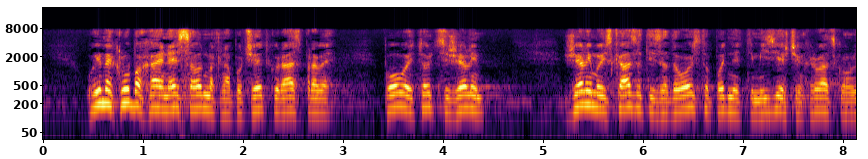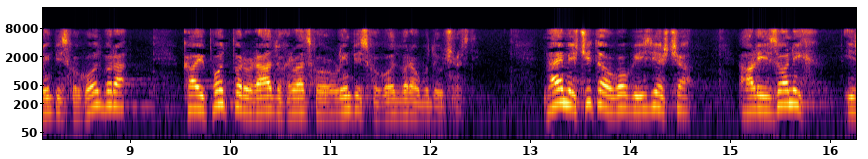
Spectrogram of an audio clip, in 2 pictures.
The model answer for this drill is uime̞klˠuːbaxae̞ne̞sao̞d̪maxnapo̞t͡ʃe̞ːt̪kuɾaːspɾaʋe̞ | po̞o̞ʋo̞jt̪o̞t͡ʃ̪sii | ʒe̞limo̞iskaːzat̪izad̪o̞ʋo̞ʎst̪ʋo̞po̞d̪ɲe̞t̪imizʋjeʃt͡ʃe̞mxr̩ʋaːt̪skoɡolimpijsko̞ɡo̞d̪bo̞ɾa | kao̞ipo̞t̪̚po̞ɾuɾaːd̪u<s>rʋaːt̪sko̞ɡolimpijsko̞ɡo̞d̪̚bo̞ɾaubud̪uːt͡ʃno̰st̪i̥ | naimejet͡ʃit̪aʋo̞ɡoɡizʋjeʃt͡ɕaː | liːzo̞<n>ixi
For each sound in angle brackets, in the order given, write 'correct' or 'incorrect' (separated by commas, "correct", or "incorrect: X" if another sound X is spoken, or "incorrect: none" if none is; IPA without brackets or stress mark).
incorrect: x, correct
